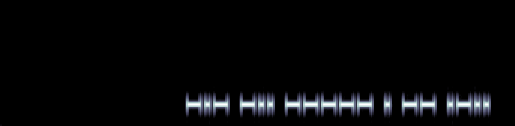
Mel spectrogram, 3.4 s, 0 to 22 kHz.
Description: Morse code, heard as a keyed tone, about 40 wpm, 690 Hz. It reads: KD0EML
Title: USA Call Signs - 4x Character Spacing - 40wpm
